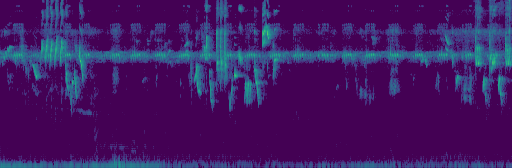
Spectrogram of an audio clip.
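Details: Crickets chirp at night near a sunflower field: a constant high pulsed trill runs beneath frequent sharp, scattered bird chirps and twitters that come in bursts across the recording, with low rumble below.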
